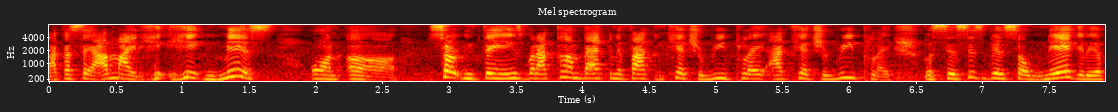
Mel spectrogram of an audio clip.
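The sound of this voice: Her tone is bright and sharp as this woman talks at a fairly quick pace. She has a medium pitch with ordinary pitch variation.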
